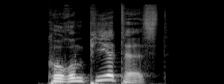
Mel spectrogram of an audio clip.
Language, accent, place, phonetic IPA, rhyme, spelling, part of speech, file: German, Germany, Berlin, [kɔʁʊmˈpiːɐ̯təst], -iːɐ̯təst, korrumpiertest, verb, De-korrumpiertest.ogg
- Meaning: inflection of korrumpieren: 1. second-person singular preterite 2. second-person singular subjunctive II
